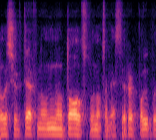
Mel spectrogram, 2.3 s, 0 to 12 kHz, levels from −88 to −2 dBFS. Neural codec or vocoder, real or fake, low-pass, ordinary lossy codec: codec, 16 kHz in and 24 kHz out, 0.8 kbps, FocalCodec, streaming, 65536 codes; fake; 10.8 kHz; Opus, 16 kbps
